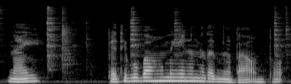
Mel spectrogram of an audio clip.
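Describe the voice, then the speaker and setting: A man's voice: a little high, normal speed, mellow, lightly acted. Cheeky college-boy younger brother acted by a man. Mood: polite, pleading. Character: cheeky college-freshman younger brother, tattling on his sister. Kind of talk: amateur radio drama acting. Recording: faint noise, clicks and clatter.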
